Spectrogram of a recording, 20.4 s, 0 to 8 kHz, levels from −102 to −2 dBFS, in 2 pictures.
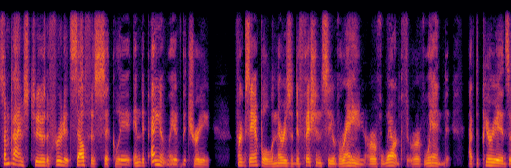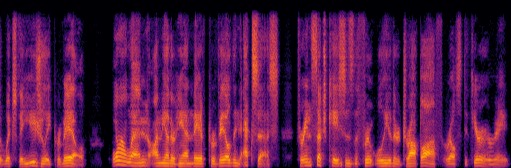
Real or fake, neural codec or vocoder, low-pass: fake; codec, 16 kHz, 1 kbps, FreqCodec, larger model; 7.2 kHz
